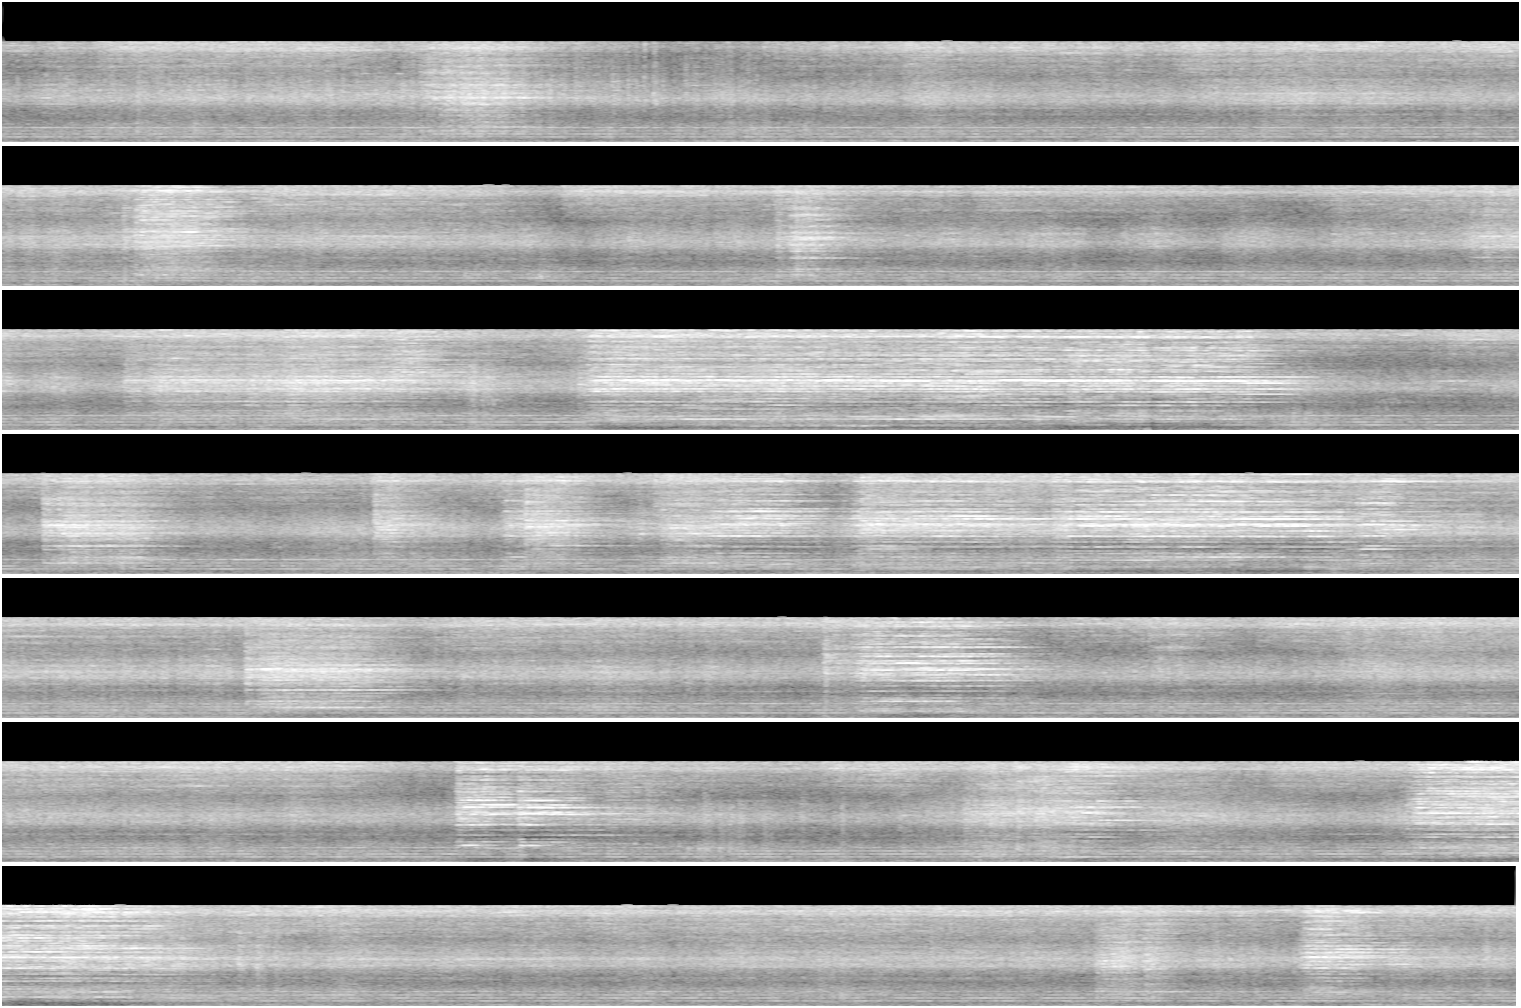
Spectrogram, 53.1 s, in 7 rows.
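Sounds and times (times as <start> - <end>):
crossing bell ringing: 0.0 - 53.0
train wheels rumbling on rail: 0.0 - 53.0
high-pitched wheel squeal: 18.0 - 21.7, 31.6 - 32.5.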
